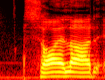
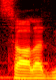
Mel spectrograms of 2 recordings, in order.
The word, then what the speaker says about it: Szilard: Szilard, S-Z-I-L-I-R-D. So Szilard, I pronounce it Szilard, maybe that's slightly incorrect, but Leo Szilard.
